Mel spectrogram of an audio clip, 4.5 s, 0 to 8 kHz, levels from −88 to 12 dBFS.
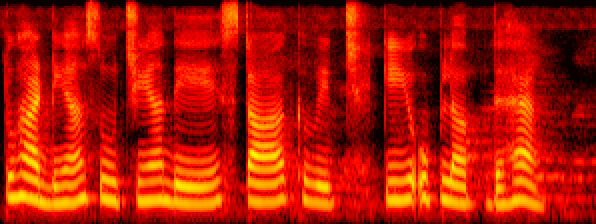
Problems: background sounds at intervals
